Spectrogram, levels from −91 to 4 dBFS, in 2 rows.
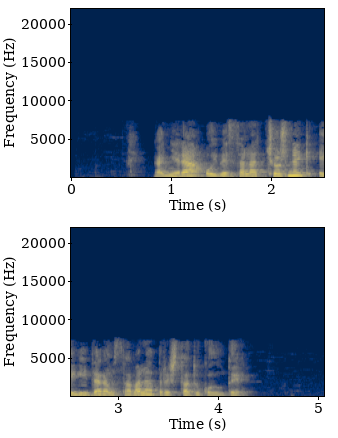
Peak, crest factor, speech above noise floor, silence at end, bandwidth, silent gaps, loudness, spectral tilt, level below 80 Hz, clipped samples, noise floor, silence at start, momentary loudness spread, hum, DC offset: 0 dBFS; 18 dB; 52 dB; 0.8 s; 7.6 kHz; none; -19 LUFS; -5.5 dB/octave; -68 dBFS; under 0.1%; -70 dBFS; 0.85 s; 12 LU; none; under 0.1%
